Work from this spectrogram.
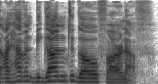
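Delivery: ordinary talk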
